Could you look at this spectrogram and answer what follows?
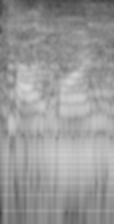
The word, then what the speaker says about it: salmon: It's salmon with silent L. It's salmon. Hindi siya salmon, S-U-M-M-O-N.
